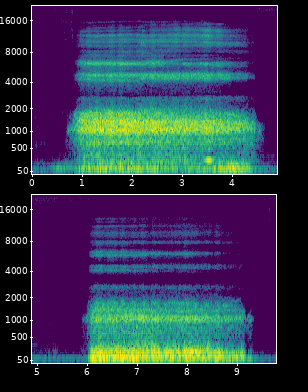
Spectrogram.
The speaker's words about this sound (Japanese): 熱い吐息、感じますか？もっと私を感じてください。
